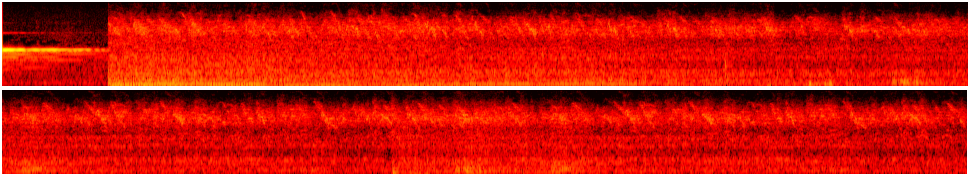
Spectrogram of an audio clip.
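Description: A held flute note stops about a second in, giving way to a dense chorus of small birds chirping continuously.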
